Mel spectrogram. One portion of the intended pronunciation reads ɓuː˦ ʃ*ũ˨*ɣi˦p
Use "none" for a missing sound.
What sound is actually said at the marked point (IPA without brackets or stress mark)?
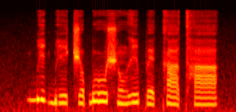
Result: ũ˨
